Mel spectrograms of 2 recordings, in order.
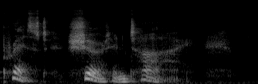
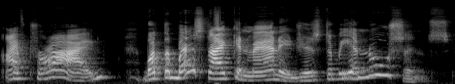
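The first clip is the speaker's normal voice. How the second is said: loud, higher sorry bird; rueful bird; 6 semitones higher, 9 dB louder than usual. Acted. The bird admits to Milo he is only a nuisance. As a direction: confess your small ambition.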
